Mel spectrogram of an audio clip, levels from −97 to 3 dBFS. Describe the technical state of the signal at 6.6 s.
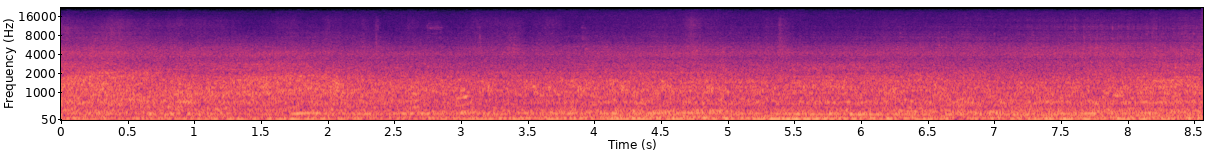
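At 6.6 s the signal is intact, with no audible technical fault at that moment.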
